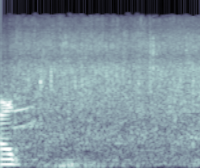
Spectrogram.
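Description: A steady, even hiss of outdoor background noise with no distinct events.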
